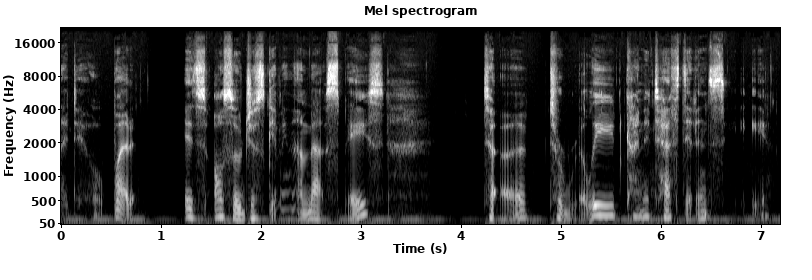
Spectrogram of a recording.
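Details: Adult woman with spasmodic dysphonia diagnosed this year, involving vocal cord spasms; she attributes it partly to voice overuse from podcast hosting and to stress, and it is occurring during this real recorded interview: spasmodic dysphonia.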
